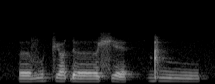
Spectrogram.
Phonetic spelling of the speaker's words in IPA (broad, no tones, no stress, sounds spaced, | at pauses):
ə v u kʲ ɒ ɗ əː xʲ ɛ | ɖ uː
